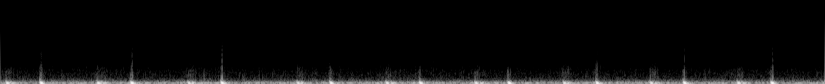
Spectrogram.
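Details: Heart sounds recorded with a 2nd-generation EKO DUO stethoscope alongside simultaneous ECG: steady paired lub-dub at about 67 beats a minute.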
